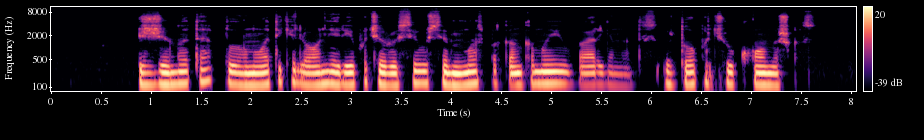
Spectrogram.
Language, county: Lithuanian, Telšiai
